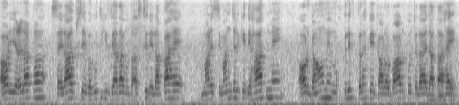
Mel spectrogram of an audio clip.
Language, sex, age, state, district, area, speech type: Urdu, male, 18-30, Bihar, Purnia, rural, spontaneous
